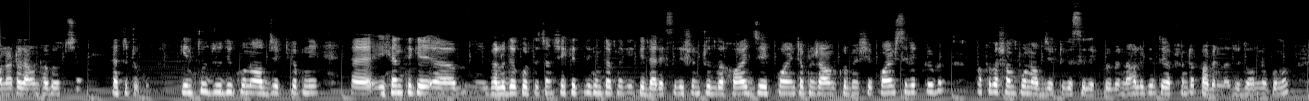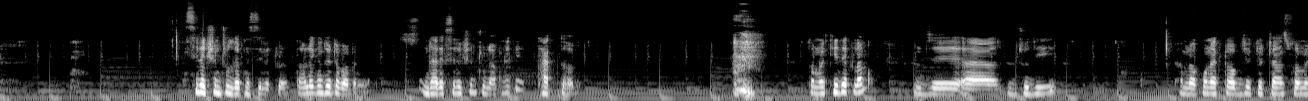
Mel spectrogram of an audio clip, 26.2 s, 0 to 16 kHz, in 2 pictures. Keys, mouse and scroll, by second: 6.3 click, 9.7 click, 13.4 click, 17.7 a, 19.0 click, 20.6 Delete, 21.2 click, 21.5 Delete, 22.6 click, 24.0-26.1 shift+drag.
